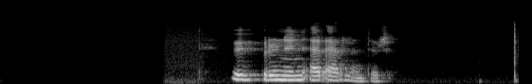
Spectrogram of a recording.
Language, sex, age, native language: Icelandic, female, 50-59, Icelandic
